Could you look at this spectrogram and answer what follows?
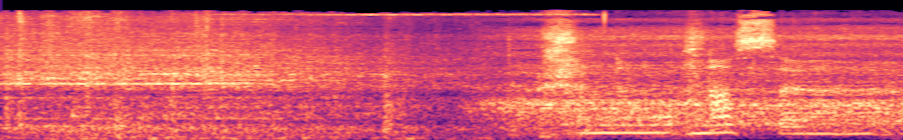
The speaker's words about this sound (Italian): guardo queste famiglie che dormono appoggiate ai loro trolley colorati, vestite da neve come se dovessero andare in settimana bianca, su un treno notturno che da Vinnytsia porta a Leopoli, mentre si lasciano alle spalle le loro città bombardate.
